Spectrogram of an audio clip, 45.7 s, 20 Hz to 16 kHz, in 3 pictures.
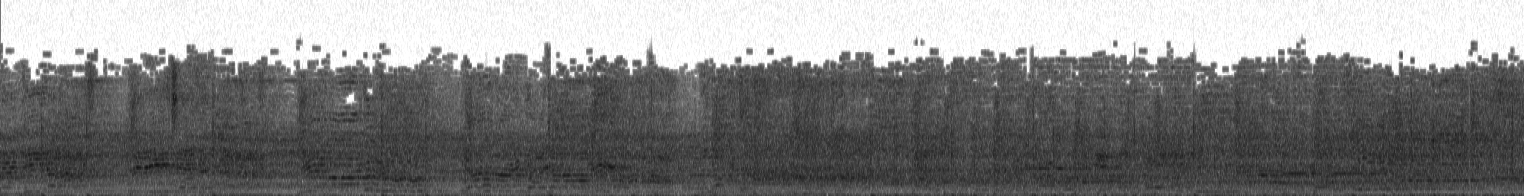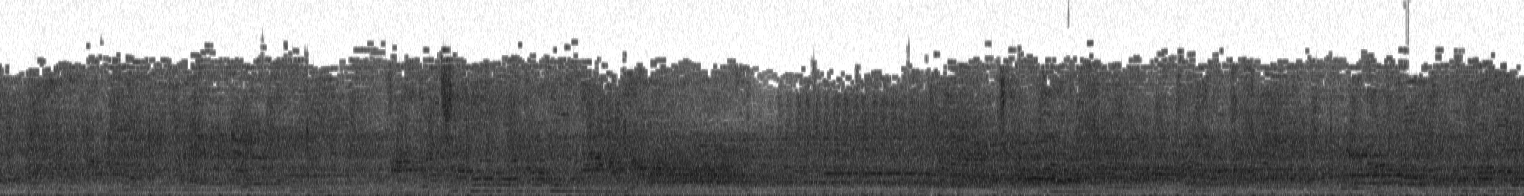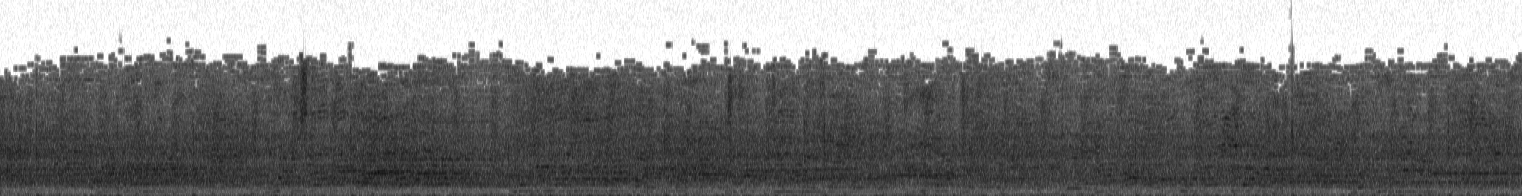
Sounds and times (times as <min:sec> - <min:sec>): Music: 0:00.0 - 0:45.7
Shout: 0:00.0 - 0:45.7.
